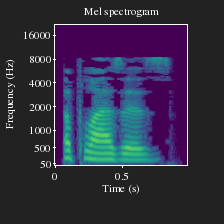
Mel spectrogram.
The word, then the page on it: applauses: British English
